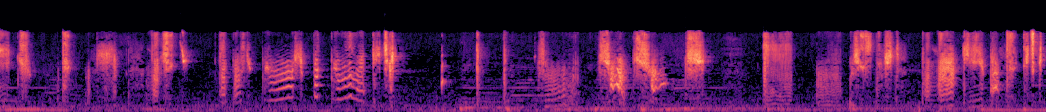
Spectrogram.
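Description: A budgerigar chatters rapidly, mixing scratchy clicks and chirps with squeaky, speech-like imitated words.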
